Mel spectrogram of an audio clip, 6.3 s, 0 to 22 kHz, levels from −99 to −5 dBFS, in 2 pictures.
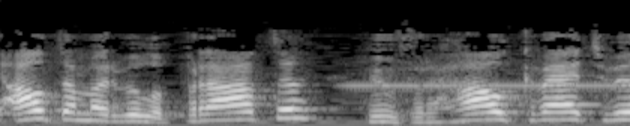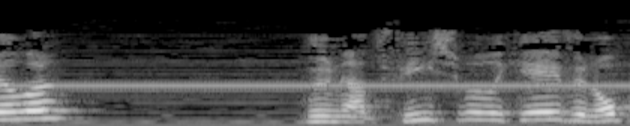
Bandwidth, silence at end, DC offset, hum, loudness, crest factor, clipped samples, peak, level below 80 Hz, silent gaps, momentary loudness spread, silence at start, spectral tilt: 8.4 kHz; 0 s; under 0.1%; none; -27 LUFS; 18 dB; under 0.1%; -8 dBFS; -60 dBFS; none; 20 LU; 0 s; -5.5 dB/octave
